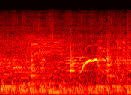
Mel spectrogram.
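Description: Music from a West Javanese kuda lumping procession band: a steady drum beat with held pitched notes. About one and a half seconds in, a short note slides upward and holds.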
